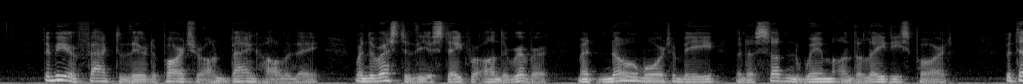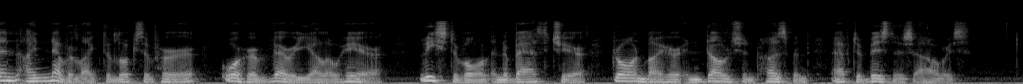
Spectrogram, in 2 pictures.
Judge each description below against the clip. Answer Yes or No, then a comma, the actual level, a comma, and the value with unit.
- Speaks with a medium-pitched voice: No, low, 115 Hz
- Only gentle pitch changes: No, average, 4.4 semitones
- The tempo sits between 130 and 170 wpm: No, average, 180 wpm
